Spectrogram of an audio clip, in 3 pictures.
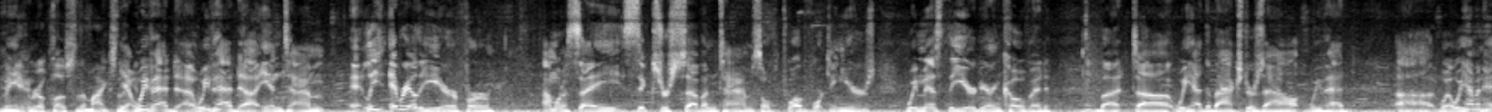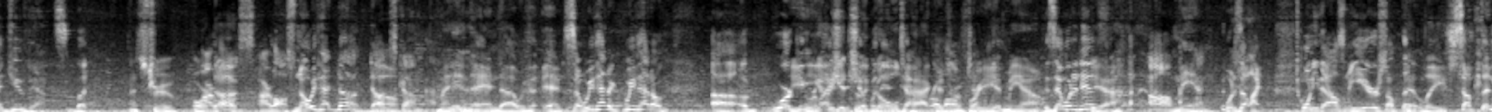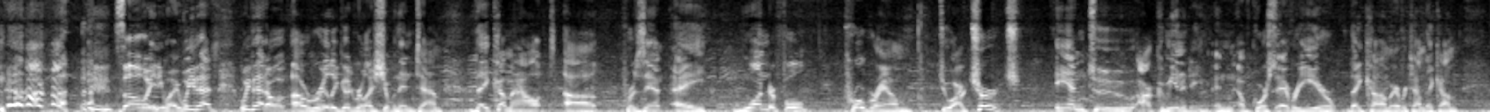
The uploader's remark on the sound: We are doing the show LIVE from the Indiana Convention Center in Indianapolis, Indiana.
